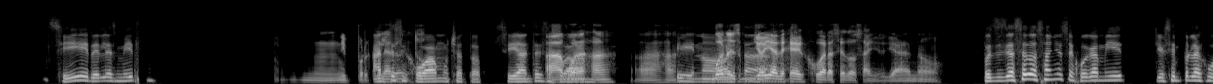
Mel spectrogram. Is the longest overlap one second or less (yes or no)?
no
